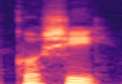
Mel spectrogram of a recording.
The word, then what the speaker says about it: Cauchy: mí me parece que la pronunciación correcta es Cauchy. Habría que preguntarle a alguien que sepa francés muy bien y que esté seguro de eso, pero yo diría que es Cauchy.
